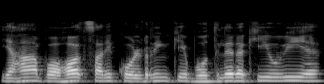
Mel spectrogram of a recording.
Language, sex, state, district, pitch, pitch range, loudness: Hindi, male, Jharkhand, Deoghar, 165 Hz, 150-170 Hz, -18 LUFS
